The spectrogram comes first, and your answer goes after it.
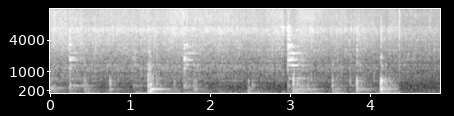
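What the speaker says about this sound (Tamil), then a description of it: "சின்ன வெங்காயத்தை நம்ம போட்டுக்கணும் போட்டு நல்லா வதக்கிக்கோங்க" Small onions sauté in a pan for a fish curry, giving a continuous close sizzle broken by repeated scraping clacks of a spoon stirring at irregular intervals, with no voices.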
